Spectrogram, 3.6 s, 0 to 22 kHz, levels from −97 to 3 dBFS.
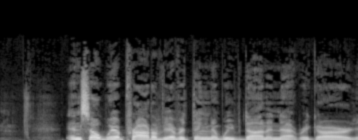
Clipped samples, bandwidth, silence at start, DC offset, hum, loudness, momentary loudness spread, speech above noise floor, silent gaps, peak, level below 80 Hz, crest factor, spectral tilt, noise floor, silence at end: under 0.1%; 14.5 kHz; 0.25 s; under 0.1%; none; -19 LUFS; 7 LU; 32 dB; none; -6 dBFS; -60 dBFS; 14 dB; -5 dB/octave; -51 dBFS; 0 s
